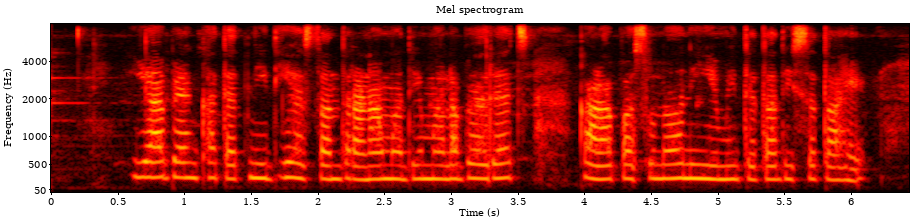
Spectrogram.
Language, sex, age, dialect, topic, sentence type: Marathi, female, 31-35, Standard Marathi, banking, statement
